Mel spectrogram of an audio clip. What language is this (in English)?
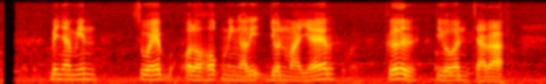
Sundanese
